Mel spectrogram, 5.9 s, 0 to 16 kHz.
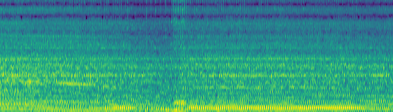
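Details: Free discarded TaoTao 50 scooter two-stroke, revived but throttle linkage and carburetor not yet adjusted: uneven buzz that sags then recovers, won't idle without throttle; owner says carb still needs dialing in.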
